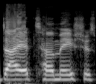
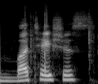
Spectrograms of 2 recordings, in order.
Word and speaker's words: diatomaceous: anyway it's it's fine and it's fine it's pronounced diatomaceous but i always say mutatious uh okay oh tomato tomato tomato that is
